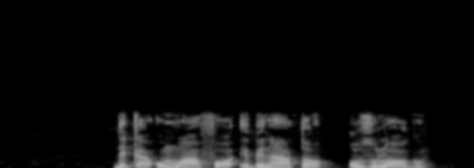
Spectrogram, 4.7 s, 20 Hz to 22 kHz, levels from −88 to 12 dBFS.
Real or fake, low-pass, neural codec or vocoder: real; 7.2 kHz; none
